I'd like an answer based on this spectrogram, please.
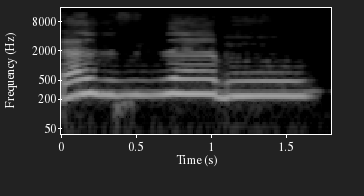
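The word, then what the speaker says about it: كذّبوا: Kazzabu. Yang kanya ya, Us. Zalnya. Kan zalnya tasdid. Kazzabu. Jadi nggak boleh putus, nggak boleh. Kazzabu. Nggak boleh. Ayo ya, seperti itu. Coba. Kazzabu.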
